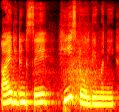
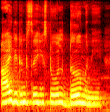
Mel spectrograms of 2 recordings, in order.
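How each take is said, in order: First: The word 'he' carries the stress. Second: The word 'the' carries the stress. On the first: Someone else may have stolen it. "अगर मैं ही पर जोर डालकर बोलूंगी" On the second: Some other money may have been stolen. "अगर मैं दी पर जोर डालकर बोलूँगी"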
